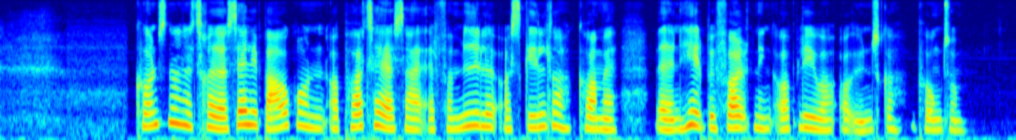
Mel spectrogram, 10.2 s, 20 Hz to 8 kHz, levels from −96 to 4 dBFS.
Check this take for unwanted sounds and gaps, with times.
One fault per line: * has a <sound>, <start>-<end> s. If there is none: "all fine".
all fine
